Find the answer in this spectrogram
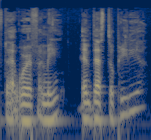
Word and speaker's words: Investopedia: She has been recognized in her industry by, pronounce that word for me, Investopedia? Investopedia.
